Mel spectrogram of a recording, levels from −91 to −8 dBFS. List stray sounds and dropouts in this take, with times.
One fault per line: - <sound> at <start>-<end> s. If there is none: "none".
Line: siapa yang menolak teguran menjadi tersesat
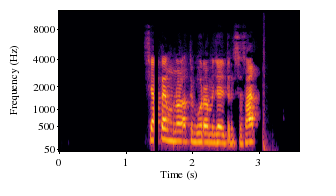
- dropout at 1.4-1.5 s
- thud at 3.1-3.3 s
